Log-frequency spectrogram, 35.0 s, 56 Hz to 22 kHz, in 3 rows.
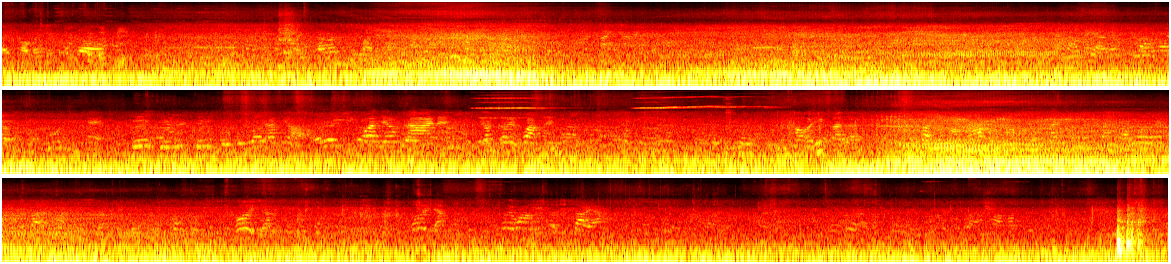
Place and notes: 中山區, Taipei City - Soundwalk
Walking in the small streets, Through different streets, Binaural recordings, Zoom H4n+ Soundman OKM II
